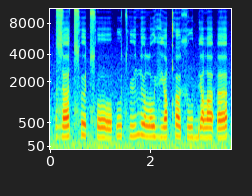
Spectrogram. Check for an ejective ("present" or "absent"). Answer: absent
